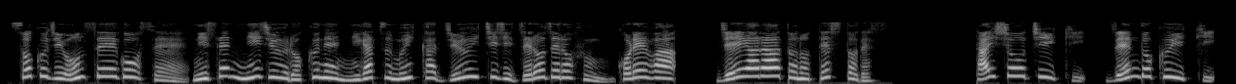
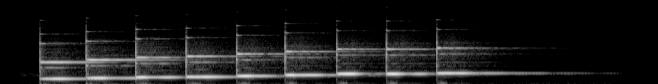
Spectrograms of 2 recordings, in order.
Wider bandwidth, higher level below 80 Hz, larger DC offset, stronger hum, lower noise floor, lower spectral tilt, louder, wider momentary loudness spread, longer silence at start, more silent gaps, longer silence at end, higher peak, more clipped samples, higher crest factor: second, 7.6 kHz vs 8.8 kHz; second, -66 dBFS vs -56 dBFS; neither; neither; first, under -90 dBFS vs -69 dBFS; about the same, -5 dB/octave vs -4 dB/octave; second, -24 LUFS vs -17 LUFS; first, 11 LU vs 7 LU; second, 0.15 s vs 0.4 s; first, 6.77-7.15 s, 8.96-9.73 s, 10.86-11.06 s vs none; second, 0.2 s vs 1.4 s; second, -8 dBFS vs -4 dBFS; neither; about the same, 16 dB vs 14 dB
